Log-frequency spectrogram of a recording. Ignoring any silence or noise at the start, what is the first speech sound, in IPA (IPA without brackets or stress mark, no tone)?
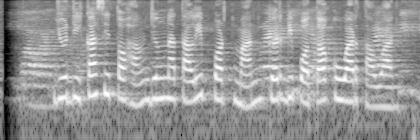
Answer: d͡ʒ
